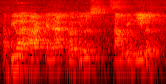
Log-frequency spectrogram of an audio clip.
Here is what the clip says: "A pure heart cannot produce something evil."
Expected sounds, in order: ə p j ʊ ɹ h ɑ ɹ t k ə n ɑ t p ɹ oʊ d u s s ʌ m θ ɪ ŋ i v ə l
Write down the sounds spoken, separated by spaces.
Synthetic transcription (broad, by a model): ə p j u ɹ h ɑ ɹ t k ə n ɑ t p ɹ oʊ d u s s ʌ m t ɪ ŋ i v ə l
